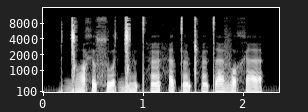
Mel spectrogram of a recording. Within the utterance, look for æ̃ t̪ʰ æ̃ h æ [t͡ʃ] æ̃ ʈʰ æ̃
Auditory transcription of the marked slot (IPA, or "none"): t̪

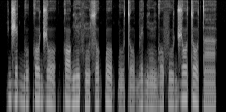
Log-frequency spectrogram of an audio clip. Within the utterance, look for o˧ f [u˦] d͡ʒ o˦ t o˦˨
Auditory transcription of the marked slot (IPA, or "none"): u˦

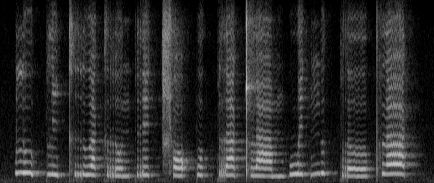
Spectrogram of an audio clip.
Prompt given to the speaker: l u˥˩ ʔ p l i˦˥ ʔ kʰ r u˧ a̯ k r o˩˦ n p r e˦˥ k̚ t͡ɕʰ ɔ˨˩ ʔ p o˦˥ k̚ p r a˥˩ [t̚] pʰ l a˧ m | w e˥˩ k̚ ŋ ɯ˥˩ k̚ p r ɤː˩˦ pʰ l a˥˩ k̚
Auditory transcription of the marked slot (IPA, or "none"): k̚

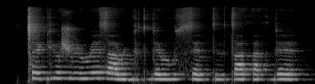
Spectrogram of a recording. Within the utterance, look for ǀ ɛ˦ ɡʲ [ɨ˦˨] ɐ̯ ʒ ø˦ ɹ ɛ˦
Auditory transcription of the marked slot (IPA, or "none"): ɨ˦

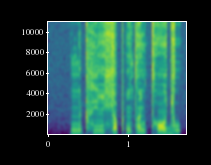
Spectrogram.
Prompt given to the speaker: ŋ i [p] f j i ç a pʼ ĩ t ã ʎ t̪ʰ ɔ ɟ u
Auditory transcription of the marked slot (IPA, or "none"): ʈ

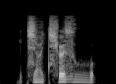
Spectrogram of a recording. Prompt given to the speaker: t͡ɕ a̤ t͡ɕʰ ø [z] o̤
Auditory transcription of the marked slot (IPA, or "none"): z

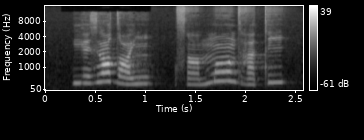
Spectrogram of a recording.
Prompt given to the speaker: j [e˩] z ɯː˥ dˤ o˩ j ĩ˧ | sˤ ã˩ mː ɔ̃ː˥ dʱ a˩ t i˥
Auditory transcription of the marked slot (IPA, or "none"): e˧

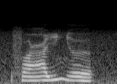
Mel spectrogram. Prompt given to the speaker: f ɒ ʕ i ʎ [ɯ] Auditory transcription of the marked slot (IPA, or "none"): ə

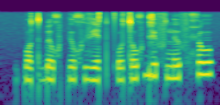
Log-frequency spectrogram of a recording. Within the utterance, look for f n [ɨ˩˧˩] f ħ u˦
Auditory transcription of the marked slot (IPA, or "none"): ɨ˩˧˩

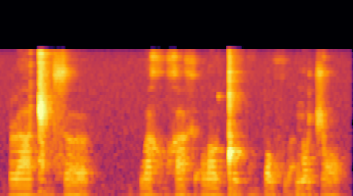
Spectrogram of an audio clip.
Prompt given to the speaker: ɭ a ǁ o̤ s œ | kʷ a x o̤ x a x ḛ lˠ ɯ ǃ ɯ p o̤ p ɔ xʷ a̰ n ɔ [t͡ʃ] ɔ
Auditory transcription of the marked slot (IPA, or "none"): t͡ʃ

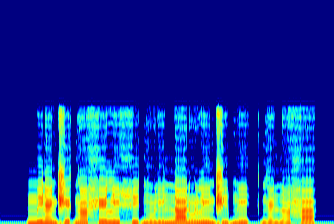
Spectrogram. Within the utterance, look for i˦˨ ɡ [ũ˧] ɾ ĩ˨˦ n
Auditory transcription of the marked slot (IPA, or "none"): ũ˨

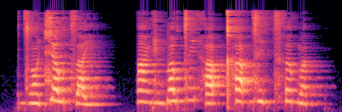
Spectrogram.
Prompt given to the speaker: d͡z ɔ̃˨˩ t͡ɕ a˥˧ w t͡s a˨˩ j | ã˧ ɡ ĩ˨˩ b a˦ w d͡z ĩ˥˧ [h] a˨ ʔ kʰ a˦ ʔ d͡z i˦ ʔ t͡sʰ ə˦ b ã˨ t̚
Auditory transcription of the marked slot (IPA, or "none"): h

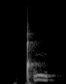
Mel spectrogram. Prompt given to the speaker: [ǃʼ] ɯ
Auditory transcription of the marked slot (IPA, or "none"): ǃʼ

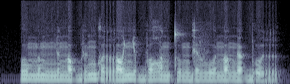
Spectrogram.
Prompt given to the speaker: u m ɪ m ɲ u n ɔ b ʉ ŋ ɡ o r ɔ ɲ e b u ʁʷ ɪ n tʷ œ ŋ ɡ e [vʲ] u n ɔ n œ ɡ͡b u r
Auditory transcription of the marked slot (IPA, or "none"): v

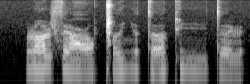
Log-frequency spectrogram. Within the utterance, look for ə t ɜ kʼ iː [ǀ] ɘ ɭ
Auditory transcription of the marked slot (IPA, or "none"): t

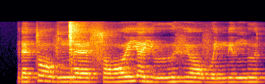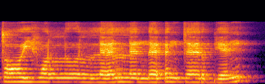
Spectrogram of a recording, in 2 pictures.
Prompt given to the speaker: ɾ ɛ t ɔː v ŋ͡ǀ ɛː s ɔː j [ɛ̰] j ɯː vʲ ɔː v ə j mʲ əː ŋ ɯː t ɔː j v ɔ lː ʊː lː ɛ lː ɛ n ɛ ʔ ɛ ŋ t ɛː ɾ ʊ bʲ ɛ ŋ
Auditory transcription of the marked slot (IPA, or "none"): ɛ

